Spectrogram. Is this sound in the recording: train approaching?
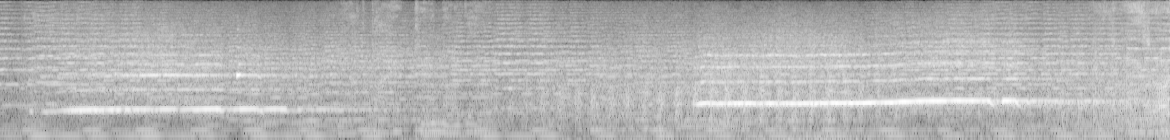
yes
